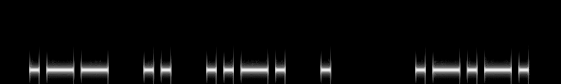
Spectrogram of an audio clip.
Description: Morse code, heard as a keyed tone, about 14 wpm, spaced as for 12 wpm, 680 Hz. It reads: WIFE <AR>
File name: Morsekurs / Witze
